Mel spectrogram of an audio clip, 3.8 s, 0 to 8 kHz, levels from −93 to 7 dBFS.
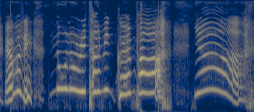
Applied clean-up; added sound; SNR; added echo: none; none; none; none.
